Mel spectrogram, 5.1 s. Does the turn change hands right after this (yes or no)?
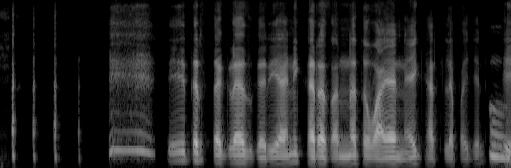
no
